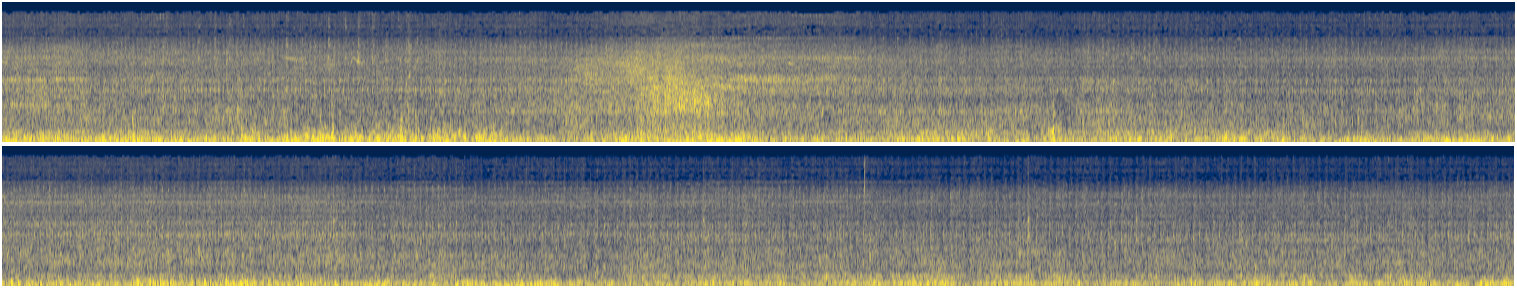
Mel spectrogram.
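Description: Motorcycle engine running steadily at low road speed, mixed with wind and road noise on the microphone; a brief hiss rises about six seconds in.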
